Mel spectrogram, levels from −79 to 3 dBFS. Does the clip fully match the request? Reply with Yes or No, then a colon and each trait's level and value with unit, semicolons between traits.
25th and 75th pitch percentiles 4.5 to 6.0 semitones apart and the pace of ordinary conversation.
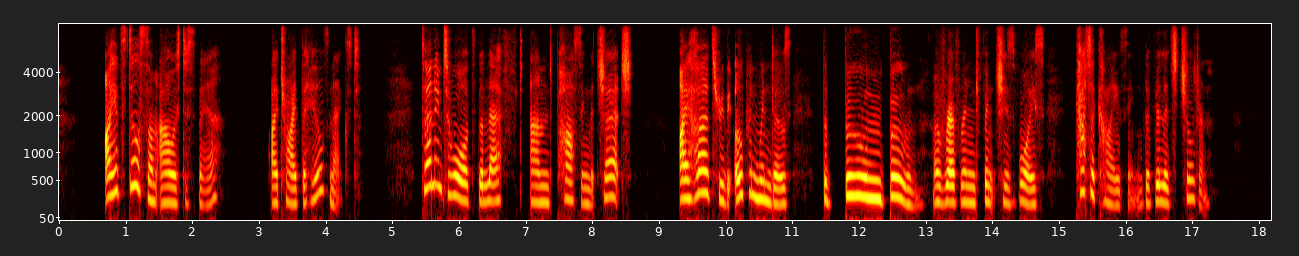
No: wide, 5.5 semitones; slow, 120 wpm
